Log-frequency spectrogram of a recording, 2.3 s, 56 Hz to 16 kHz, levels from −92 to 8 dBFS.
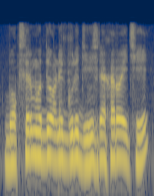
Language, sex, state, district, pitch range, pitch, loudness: Bengali, male, West Bengal, Alipurduar, 155-180 Hz, 170 Hz, -11 LUFS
